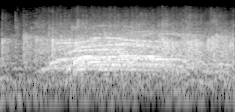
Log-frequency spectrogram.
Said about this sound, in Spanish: Vamos a hacer una pequeña votación, aplausómetro, ya que están aplaudiendo tanto y espero luego aplaudan también un poquito más. Un muy fuerte aplauso para. Sabroso, sabroso. Un muy fuerte aplauso para... Un increíble, hermoso aplauso para...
